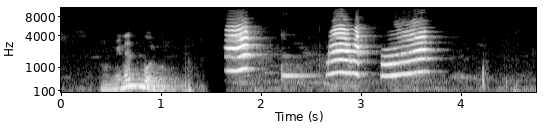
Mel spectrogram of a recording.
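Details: Talking pet parrot indoors uttering a series of harmonic, word-like syllables, one rising-falling then several steady tones, as if repeating 'mummy' in a nasal voice.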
